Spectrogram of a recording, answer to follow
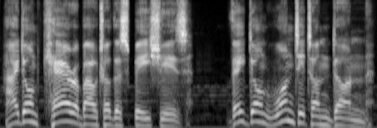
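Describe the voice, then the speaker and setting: Narrating a scripted sci-fi audio story, a man speaks in the first person as an anguished, guilt-ridden alien. His voice is fairly high and animated at a normal pace, with faint music behind him.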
